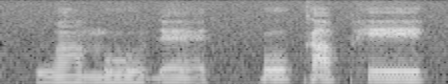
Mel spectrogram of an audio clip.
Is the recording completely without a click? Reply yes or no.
yes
